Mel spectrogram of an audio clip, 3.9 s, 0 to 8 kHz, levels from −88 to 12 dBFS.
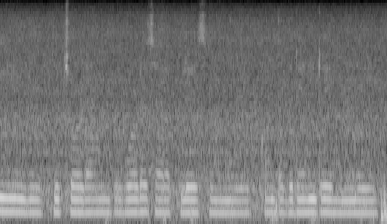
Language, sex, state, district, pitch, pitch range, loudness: Telugu, female, Andhra Pradesh, Srikakulam, 170 Hz, 165-170 Hz, -14 LUFS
